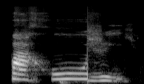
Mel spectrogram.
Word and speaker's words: похожий: Похожий. Similar. Similar. Похожий. You can see here that I pronounce «ы», похожий, but for some reason I write «и».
